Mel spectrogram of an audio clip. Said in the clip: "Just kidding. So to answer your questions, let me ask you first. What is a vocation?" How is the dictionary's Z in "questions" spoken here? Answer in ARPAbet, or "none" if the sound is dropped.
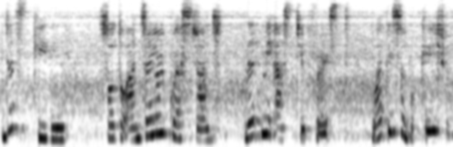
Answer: S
